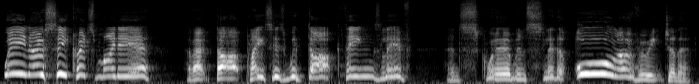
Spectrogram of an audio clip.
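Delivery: very high, loud hag; shrieking witch. A narrator's reading. Witch rising to frenzy.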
